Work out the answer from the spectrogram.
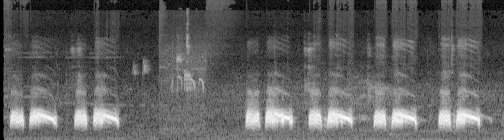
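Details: Spotted dove decoy cooing, used to stir and train newly caught wild doves; low two-part coos, each a short note followed by a longer drawn-out one, repeated in four phrases with a silent gap between the second and third.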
